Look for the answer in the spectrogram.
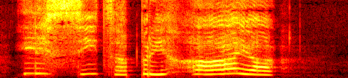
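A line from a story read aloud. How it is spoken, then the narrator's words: Mouse squeaking. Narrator (Slovenian): je zacvilila miška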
